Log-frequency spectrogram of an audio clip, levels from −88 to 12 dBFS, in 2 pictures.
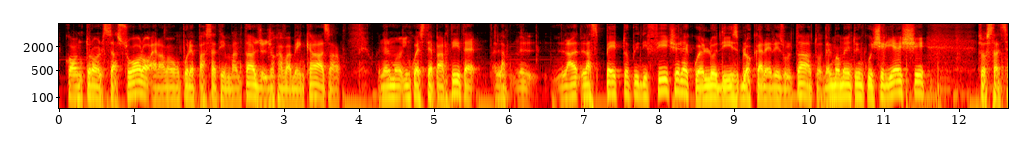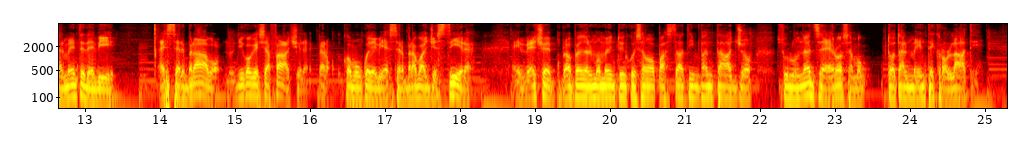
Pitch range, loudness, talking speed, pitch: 85-105 Hz, -18 LUFS, 140 wpm, 95 Hz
